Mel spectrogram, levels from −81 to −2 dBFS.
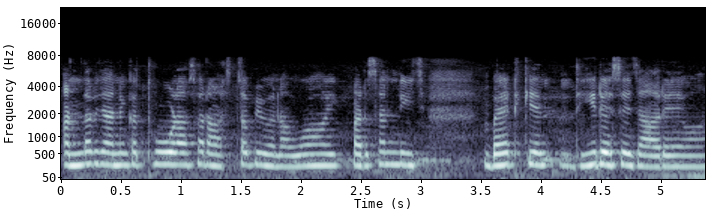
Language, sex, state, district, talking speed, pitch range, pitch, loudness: Hindi, female, Uttar Pradesh, Hamirpur, 245 wpm, 245-270 Hz, 260 Hz, -16 LUFS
